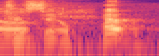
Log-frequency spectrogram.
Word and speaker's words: Yggdrasil: I can't pronounce my Norse very well. Yggdrasil.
